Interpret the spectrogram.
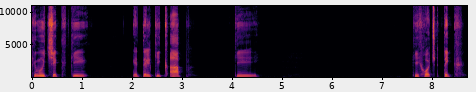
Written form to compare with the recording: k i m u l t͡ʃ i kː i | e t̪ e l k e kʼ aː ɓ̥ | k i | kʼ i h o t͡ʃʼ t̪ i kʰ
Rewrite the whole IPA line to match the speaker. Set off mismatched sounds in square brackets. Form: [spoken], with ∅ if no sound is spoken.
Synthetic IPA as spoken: k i m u [∅] t͡ʃ i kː i | e t̪ e l k [i] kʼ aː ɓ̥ | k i | [k] i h o t͡ʃʼ t̪ i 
